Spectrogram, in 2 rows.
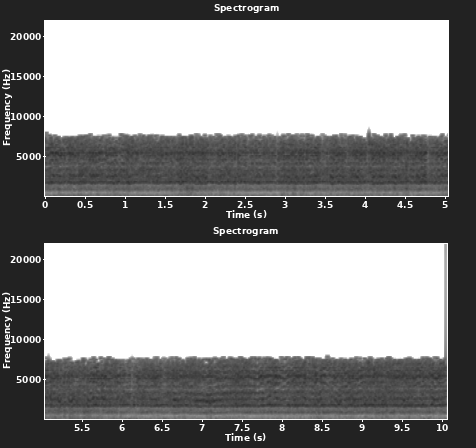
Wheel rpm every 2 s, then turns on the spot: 230, 240, 240, 230, 230.
none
